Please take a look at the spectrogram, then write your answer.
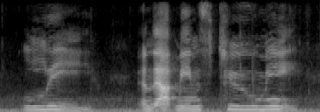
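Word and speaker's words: לי: So the lamed says ol. The yud is silent in this case, and so what's this going to say? Li, and that means to me.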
